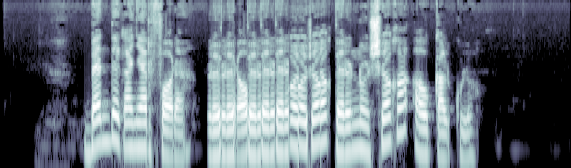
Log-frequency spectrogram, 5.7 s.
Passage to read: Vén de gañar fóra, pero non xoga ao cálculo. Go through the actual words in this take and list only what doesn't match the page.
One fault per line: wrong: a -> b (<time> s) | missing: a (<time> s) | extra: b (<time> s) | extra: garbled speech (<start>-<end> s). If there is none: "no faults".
extra: garbled speech (2.1-3.3 s)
